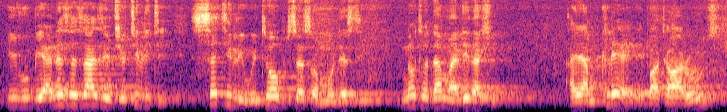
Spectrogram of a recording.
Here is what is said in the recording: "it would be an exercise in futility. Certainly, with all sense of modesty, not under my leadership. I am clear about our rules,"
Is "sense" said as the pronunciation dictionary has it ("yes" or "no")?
no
